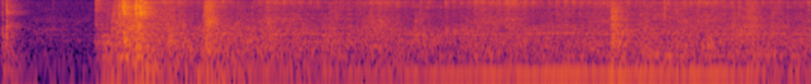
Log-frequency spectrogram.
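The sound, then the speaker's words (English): A large shop door slides open with a rolling, rumbling scrape that starts abruptly and continues steadily, a low hum running underneath as it moves along its track. “I'll go ahead and open that shop door, too.”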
